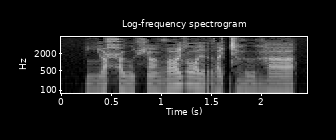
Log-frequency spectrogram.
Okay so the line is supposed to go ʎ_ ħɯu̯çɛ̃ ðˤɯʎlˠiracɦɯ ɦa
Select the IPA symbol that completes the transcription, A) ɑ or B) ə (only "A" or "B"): B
